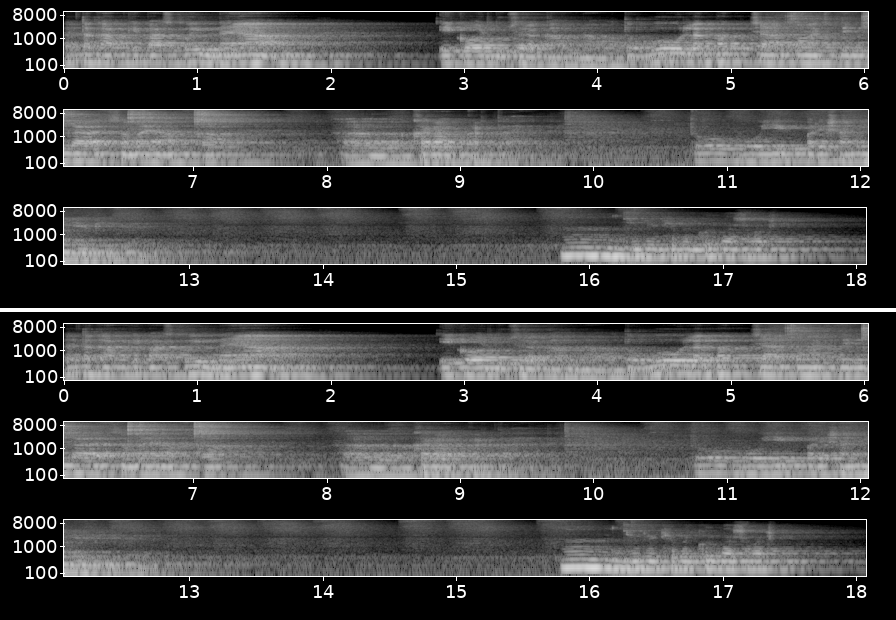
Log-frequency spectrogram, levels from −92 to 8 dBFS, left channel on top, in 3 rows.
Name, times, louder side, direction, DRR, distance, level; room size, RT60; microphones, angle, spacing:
voice 1, 0.0-2.0 2.8-7.3 8.0-9.6 10.7-12.7, equal, 40° left, -3 dB, 2.4 m, -26 dB
sound 1, 5.2-16.4, right 1 dB, 20° right, 4.1 m, -37 dB
voice 2, 15.8-17.4, right 1 dB, 60° right, 2 dB, 1.7 m, -23 dB
15.0 x 14.5 x 5.3 m, 2.1 s
head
